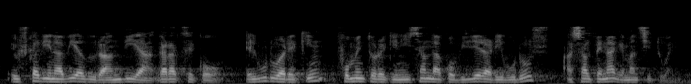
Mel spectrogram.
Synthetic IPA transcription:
e̞wskaðienaβ̞iað̞uɾaːnd̪iaɣaɾat͡se̞ko̞ | e̞lβuɾuaɾe̞kinfo̞me̞nt̪oɾe̞kinisand̪ako̞βiʎe̞ɾaɾiβ̞uɾusa̰salpe̞nake̞mansit̪ue̞̰n

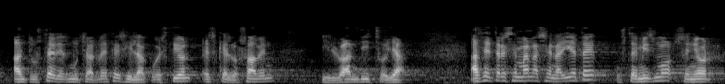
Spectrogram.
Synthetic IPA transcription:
ant̪eust̪e̞ð̞e̞zmut͡ʃazβe̞θe̞silakwe̞st̪jo̞ne̞ske̞lo̞saβ̞e̞n | ilo̞and̪it͡ʃo̞ʝa | aθe̞t̪ɾe̞sːe̞mãnase̞naðje̞t̪e̞ust̪e̞mizmo̞se̞ɲo̞ɾ

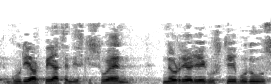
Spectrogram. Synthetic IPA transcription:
ɡuɾiawɾpiɾat͡se̞nd̪iskisue̞nː | e̞wrio̞ɾieɣust̪iβuɾus

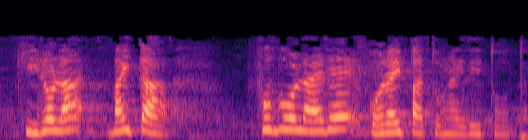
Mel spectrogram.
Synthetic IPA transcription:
kiɾo̞laβajt̪a | fut̪βo̞lae̞ɾe̞ɣo̞ɾajpat̪unajðit̪ut̪

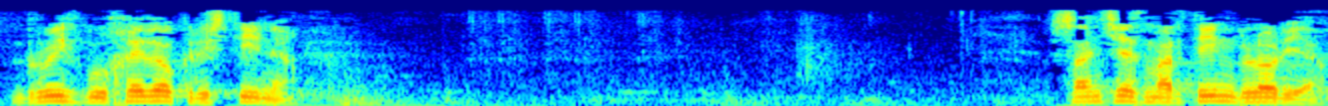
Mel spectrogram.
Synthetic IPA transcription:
rwiθβuχe̞ð̞o̞kɾist̪ina | sant͡ʃe̞θmaɾt̪iŋɡlo̞ɾja

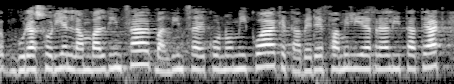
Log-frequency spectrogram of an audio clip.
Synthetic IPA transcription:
ɡuɾaso̞ɾie̞nlambald̪int͡sak̚bald̪int͡sae̞ko̞no̞miko̞ake̞t̪aβe̞ɾe̞familiaere̞alit̪at̪e̞ak

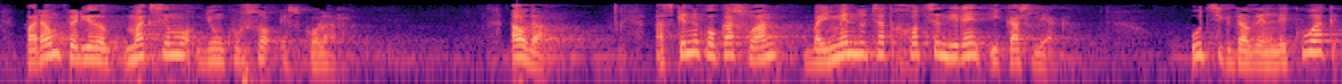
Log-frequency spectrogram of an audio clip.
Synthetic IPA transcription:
paɾawmpe̞ɾio̞ðomaksimo̞̰ʝuŋkuɾso̞ʔe̞sko̞la̰r | awða̰ | aske̞ne̞ko̞kasuambajme̞nd̪ut͡sat̪ʝo̞t͡se̞nd̪iɾe̞nikazle̞a̰k | ut͡sikd̪awð̞e̞nle̞kuak

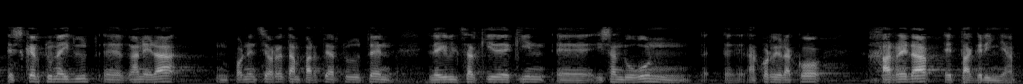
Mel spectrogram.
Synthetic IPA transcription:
e̞ske̞ɾt̪unajðut̪ɣane̞ɾa | po̞ne̞nt͡siao̞re̞t̪ampaɾt̪e̞aɾt̪uð̞ut̪e̞n | le̞ɣ̞eβ̞ilt͡saɾkið̞e̞ːkinḭsand̪uɣ̞un | a̰ko̞ɾðioɾako̞ | ʝare̞ɾae̞t̪aɡɾiɲa̰

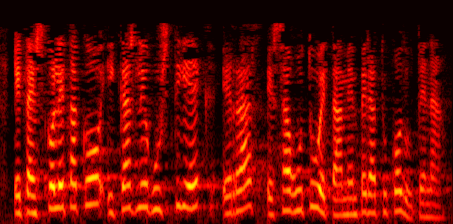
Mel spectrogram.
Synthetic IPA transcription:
e̞t̪ae̞sko̞le̞t̪ako̞ʔikazle̞ɣ̞ust̪ie̞ke̞rase̞saɣ̞ut̪ue̞t̪ame̞mpe̞ɾat̪uko̞ð̞ut̪e̞na

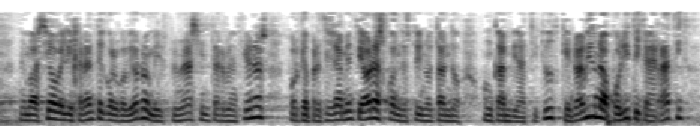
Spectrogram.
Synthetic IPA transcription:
d̪emasjaowβe̞lixe̞ɾant̪e̞kolɣ̞o̞β̞je̞ɾnoemispɾime̞ɾasint̪e̞ɾβẽ̞n̟θjo̞ne̞s | po̞ɾke̞pɾe̞θisamẽ̞nt̪eaoɾae̞skwand̪oest̪ojno̞t̪and̪ouŋkambjoakt̪it̪uθke̞noaβiðounapo̞lit̪ikaerat̪ikḁ

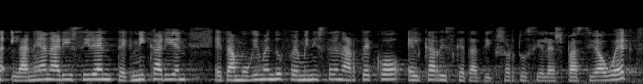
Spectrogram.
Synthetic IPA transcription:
lane̞anaɾisiɾe̞nt̪e̞knikaɾie̞n | e̞t̪amuɣ̞ime̞nd̪ufe̞minist̪aɾe̞naɾt̪e̞ko̞e̞lkariske̞t̪at̪ikso̞ɾt̪usie̞lae̞spasio̞awe̞k

